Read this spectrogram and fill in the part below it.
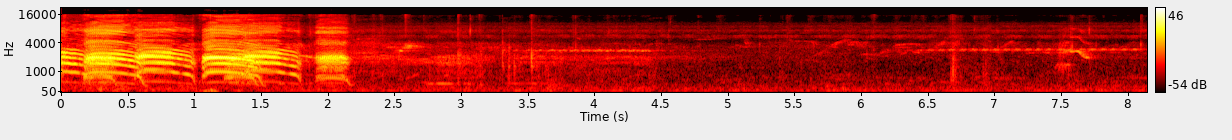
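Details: Three loud, hoarse crow caws in quick succession, each roughly half a second, given while fighting for food; afterwards quieter distant chirps and thin whistles.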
